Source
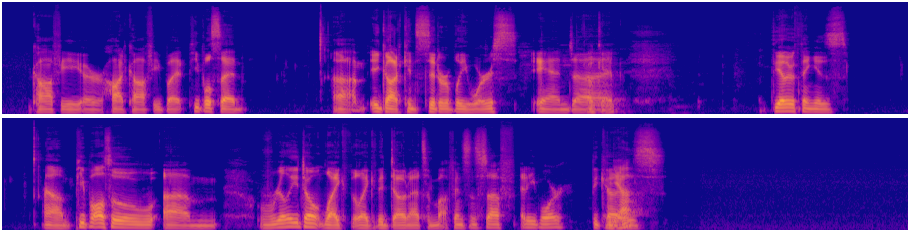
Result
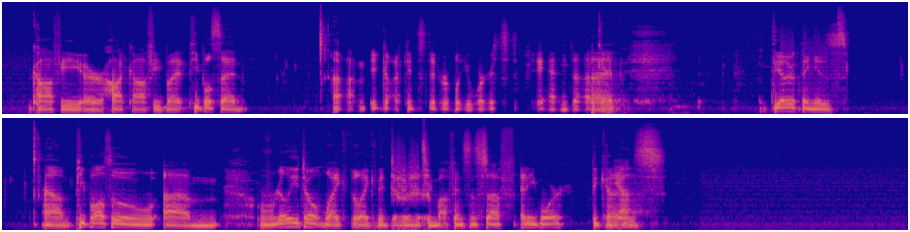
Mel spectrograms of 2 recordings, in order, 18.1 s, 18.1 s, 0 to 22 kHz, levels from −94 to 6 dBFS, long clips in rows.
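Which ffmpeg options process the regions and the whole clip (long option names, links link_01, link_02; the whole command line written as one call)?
ffmpeg -i in.wav -filter_complex "[0:a]asettb=1/sr,asplit=3[link_01][link_02][link_03];[link_01]atrim=end=1.194[link_04];[link_02]atrim=start=1.19:end=1.94,asetpts=PTS-STARTPTS,afade=type=in:duration=0.004:curve=qsin,afade=type=out:start_time=0.746:duration=0.004:curve=qsin,bandreject=frequency=119.5:width_type=h:width=4,bandreject=frequency=239:width_type=h:width=4,acompressor=threshold=-42dB:ratio=2:attack=3.2:release=140:knee=1:detection=peak,asplit=2[link_05][link_06];[link_06]adelay=21,volume=-13dB[link_07];[link_05][link_07]amix=inputs=2:normalize=0,atrim=end_sample=33075[link_08];[link_03]atrim=start=1.936[link_09];[link_04][link_08]acrossfade=duration=0.004:curve1=hsin:curve2=qsin[link_10];[link_10][link_09]acrossfade=duration=0.004:curve1=qsin:curve2=hsin,asettb=1/sr,asplit=3[link_11][link_12][link_13];[link_11]atrim=end=3.364[link_14];[link_12]atrim=start=3.36:end=5.9,asetpts=PTS-STARTPTS,afade=type=in:duration=0.004:curve=qsin,afade=type=out:start_time=2.536:duration=0.004:curve=qsin,acompressor=threshold=-35dB:ratio=6:attack=3.2:release=140:knee=1:detection=peak,highpass=220,lowpass=3700,aeval=exprs='val(0)*pow(10,-28*(0.5-0.5*cos(2*PI*8.4*n/s))/20)':channel_layout=same[link_15];[link_13]atrim=start=5.896[link_16];[link_14][link_15]acrossfade=duration=0.004:curve1=hsin:curve2=qsin[link_17];[link_17][link_16]acrossfade=duration=0.004:curve1=qsin:curve2=hsin,asettb=1/sr,asplit=3[link_18][link_19][link_20];[link_18]atrim=end=7.784[link_21];[link_19]atrim=start=7.78:end=8.36,asetpts=PTS-STARTPTS,afade=type=in:duration=0.004:curve=qsin,afade=type=out:start_time=0.576:duration=0.004:curve=qsin,acrusher=bits=4:mode=log:mix=0:aa=0.000001,lowpass=4000[link_22];[link_20]atrim=start=8.356[link_23];[link_21][link_22]acrossfade=duration=0.004:curve1=hsin:curve2=qsin[link_24];[link_24][link_23]acrossfade=duration=0.004:curve1=qsin:curve2=hsin,asettb=1/sr,asplit=3[link_25][link_26][link_27];[link_25]atrim=end=12.944[link_28];[link_26]atrim=start=12.94:end=13.41,asetpts=PTS-STARTPTS,afade=type=in:duration=0.004:curve=qsin,afade=type=out:start_time=0.466:duration=0.004:curve=qsin,asplit=2[link_29][link_30];[link_30]highpass=frequency=720:poles=1,volume=25dB,asoftclip=type=tanh:threshold=-16dB[link_31];[link_29][link_31]amix=inputs=2:normalize=0,lowpass=frequency=1100:poles=1,volume=-6dB,acompressor=threshold=-29dB:ratio=2:attack=3.2:release=140:knee=1:detection=peak,asuperstop=centerf=700:order=8:qfactor=0.93[link_32];[link_27]atrim=start=13.406[link_33];[link_28][link_32]acrossfade=duration=0.004:curve1=hsin:curve2=qsin[link_34];[link_34][link_33]acrossfade=duration=0.004:curve1=qsin:curve2=hsin,equalizer=frequency=230:width_type=o:width=1.8:gain=6,aecho=1:1:4.5:0.64,acompressor=threshold=-32dB:ratio=6,volume=2dB" out.wav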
